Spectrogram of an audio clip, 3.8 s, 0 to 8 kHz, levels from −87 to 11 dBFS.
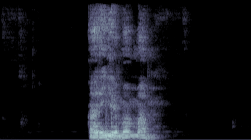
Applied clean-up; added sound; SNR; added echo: none; none; none; reverberation time 0.3 s.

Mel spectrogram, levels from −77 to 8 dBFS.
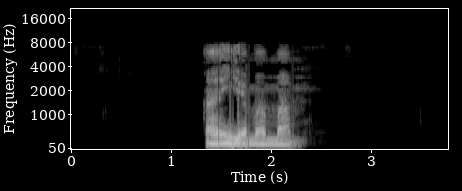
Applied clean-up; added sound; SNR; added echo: none; none; none; none.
